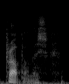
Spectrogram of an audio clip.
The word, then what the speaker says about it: propolis: For the last 3 weeks they put different pronunciations up on top of this, and today they put no pronunciations on top of it. So it's propolis.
